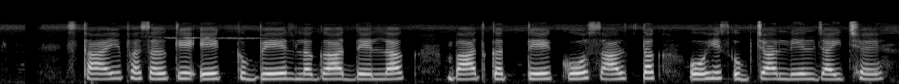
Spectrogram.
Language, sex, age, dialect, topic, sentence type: Maithili, female, 18-24, Bajjika, agriculture, statement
